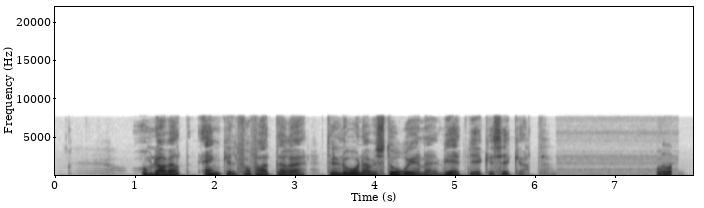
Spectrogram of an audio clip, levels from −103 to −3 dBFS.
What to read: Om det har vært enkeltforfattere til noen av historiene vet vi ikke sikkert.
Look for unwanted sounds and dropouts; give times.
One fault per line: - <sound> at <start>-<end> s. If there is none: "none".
- laugh at 7.5-7.7 s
